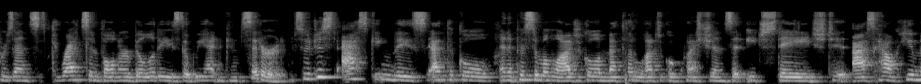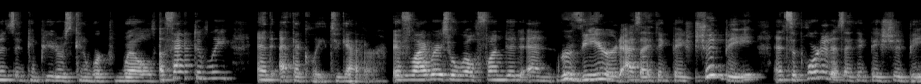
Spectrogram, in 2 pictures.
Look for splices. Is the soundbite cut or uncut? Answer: cut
